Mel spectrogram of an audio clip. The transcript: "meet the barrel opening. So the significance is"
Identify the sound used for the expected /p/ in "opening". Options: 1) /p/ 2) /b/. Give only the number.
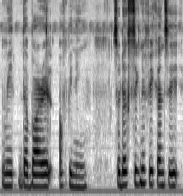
2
